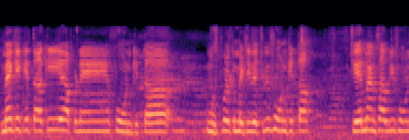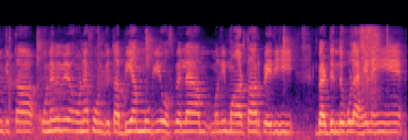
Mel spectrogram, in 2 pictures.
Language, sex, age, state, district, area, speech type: Dogri, female, 30-45, Jammu and Kashmir, Reasi, urban, spontaneous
